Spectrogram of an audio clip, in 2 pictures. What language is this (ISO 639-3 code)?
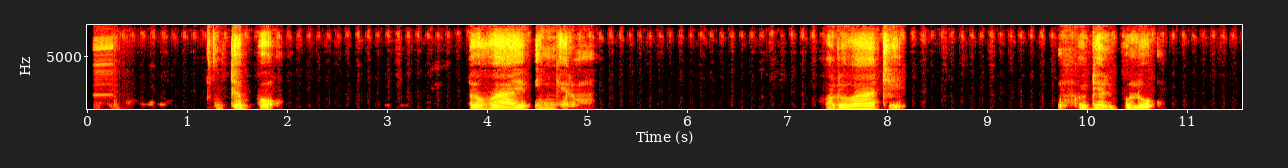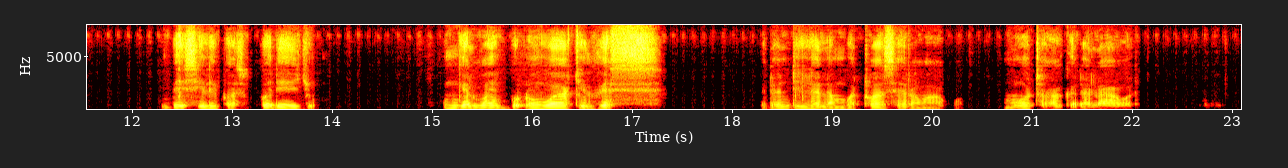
ful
